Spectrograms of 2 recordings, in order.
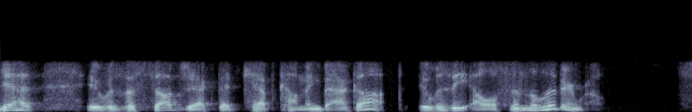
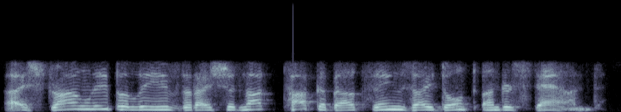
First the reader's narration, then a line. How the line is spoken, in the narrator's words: Teller told me emphatically in his thick Hungarian accent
